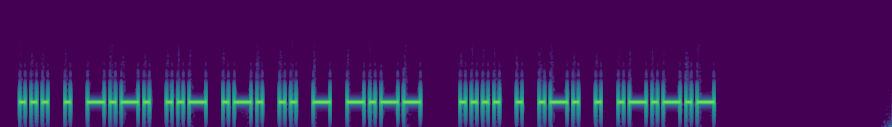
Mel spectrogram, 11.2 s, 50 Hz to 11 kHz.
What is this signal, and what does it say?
Morse code, heard as a keyed tone, about 17 wpm, 700 Hz. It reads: SECURITY HERE.
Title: Sentences from Top 1000 Words - Review Part 4 - 17wpm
